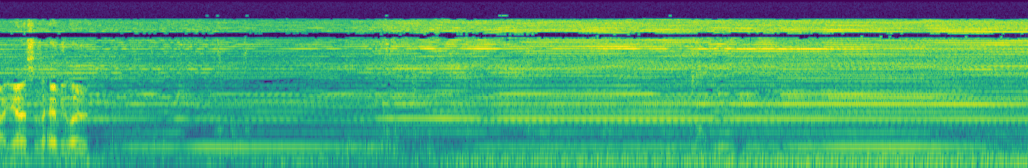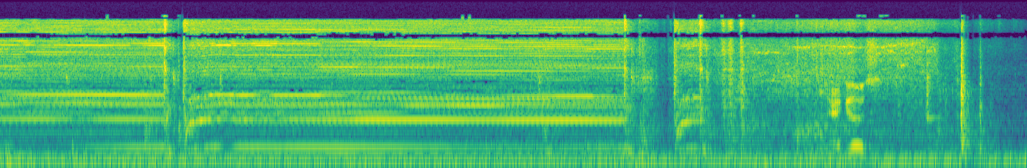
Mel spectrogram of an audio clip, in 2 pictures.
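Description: A machine engine drones steadily with a whine.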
